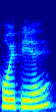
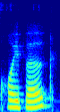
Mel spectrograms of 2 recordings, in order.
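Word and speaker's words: Højbjerg: his name correctly will it is joy beer not hoiberg hodgepodge yeah yeah it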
